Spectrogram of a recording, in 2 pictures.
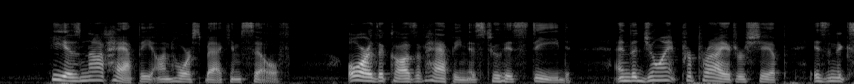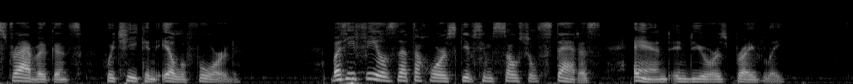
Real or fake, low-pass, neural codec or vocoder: real; 7.2 kHz; none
